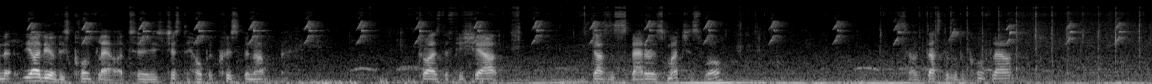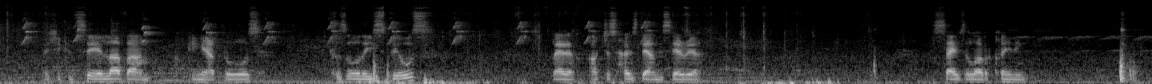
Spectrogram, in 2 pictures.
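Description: A man talks calmly and cheerfully close to a microphone.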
